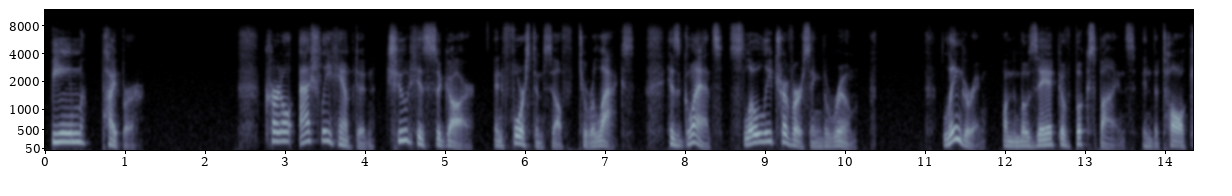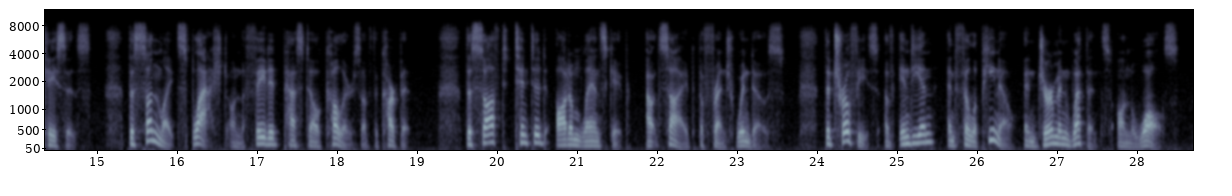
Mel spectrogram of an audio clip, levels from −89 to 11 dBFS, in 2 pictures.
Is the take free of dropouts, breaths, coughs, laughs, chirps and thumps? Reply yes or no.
yes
